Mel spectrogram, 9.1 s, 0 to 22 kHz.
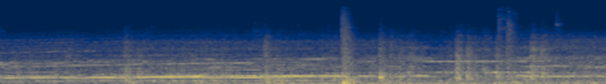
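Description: Keikyu 1000 series train's Toyo IGBT-VVVF inverter and traction motors whining as the train accelerates, heard from inside the car. The tone climbs slowly in pitch over the first five seconds. Wheel clicks over rail joints come through, with a sharp knock about five seconds in and another near seven seconds.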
